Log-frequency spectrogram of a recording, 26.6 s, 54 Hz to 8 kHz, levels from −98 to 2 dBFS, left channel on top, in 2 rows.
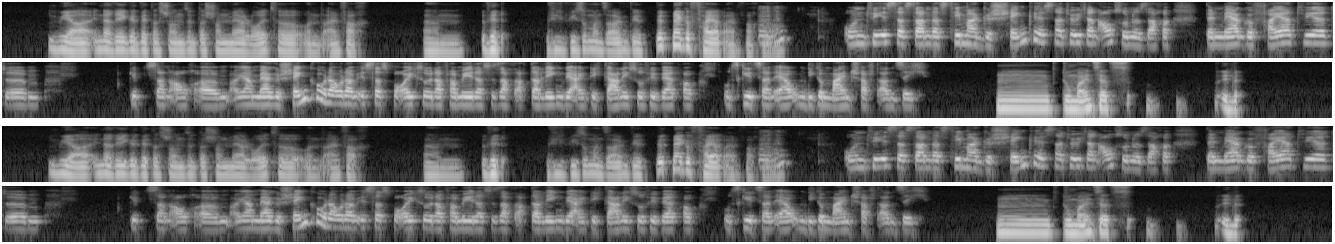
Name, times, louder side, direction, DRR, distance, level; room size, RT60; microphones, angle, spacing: voice 1, 0.5-3.6 4.2-5.0 5.5-7.8 23.3-25.2 25.4-25.7, left 3 dB, 60° left, 0.5 m, -26 dB
voice 2, 8.4-13.7 14.6-22.5, left 4 dB, 85° left, 0.8 m, -26 dB
4.2 x 2.7 x 2.3 m
head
